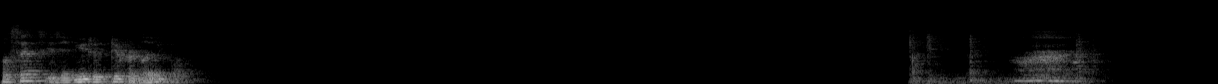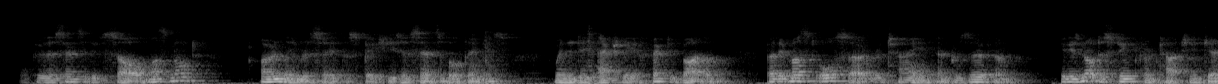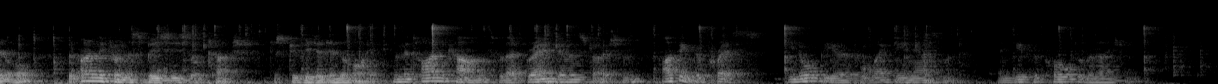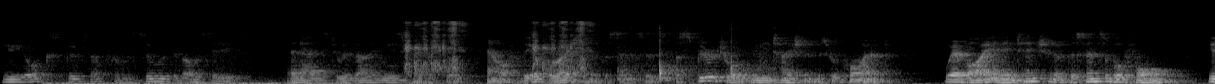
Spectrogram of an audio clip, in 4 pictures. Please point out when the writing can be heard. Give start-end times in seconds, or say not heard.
37.0-44.5.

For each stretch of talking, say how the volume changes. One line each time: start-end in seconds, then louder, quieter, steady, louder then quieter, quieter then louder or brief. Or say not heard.
0.0-1.8 brief
12.4-48.6 quieter then louder.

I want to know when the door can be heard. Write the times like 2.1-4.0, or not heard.
9.1-10.9, 16.9-18.2, 33.0-34.3.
